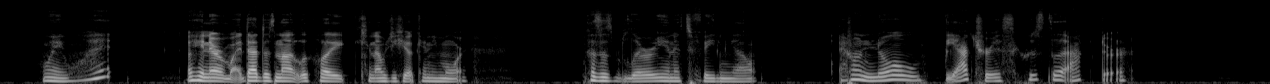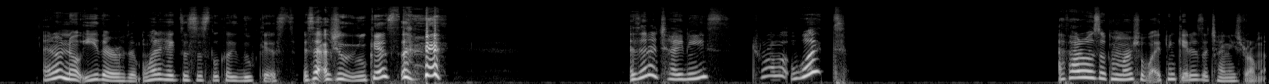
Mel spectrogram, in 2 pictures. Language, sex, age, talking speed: English, female, 20-39, 160 wpm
